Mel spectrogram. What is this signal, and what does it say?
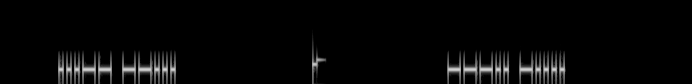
Morse code, heard as a keyed tone, about 30 wpm, 700 Hz. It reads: 37 86
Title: Common Cut Numbers - 2-Digit 30wpm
